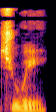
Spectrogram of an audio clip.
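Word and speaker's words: Choi: a newspaper reports that Choy pronounced Chui Sunil Park's longtime friend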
